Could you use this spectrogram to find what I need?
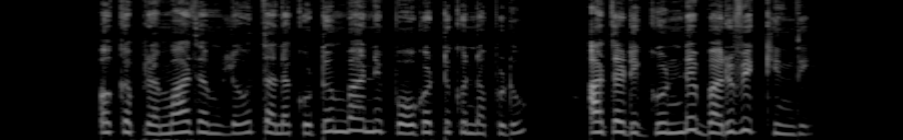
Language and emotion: Telugu, sad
